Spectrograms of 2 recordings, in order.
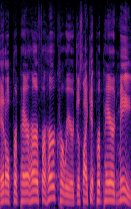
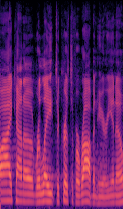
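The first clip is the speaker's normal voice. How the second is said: usual speaking voice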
